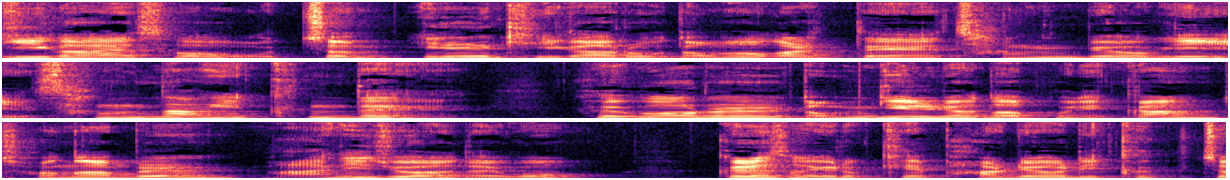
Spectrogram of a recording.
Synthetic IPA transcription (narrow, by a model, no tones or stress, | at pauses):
ɡiɡae̞sʰʌot͡ɕ͈ʌmiɭkiɡaɾonʌmʌɡaɭt͈e̞ːt͡ɕaŋbjʌɡisʰaŋdaŋikʰɯnde̞ | kɯɡʌɾɯɭnʌmɡiʎːʌdaboɲik͈ant͡ɕʌnabɯɭma̰ɲid͡ʑojadwe̞ɡo | kɯɾe̞sʰʌiɾʌkʰe̞paɾjʌɾikɯk̚t͡ɕ͈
